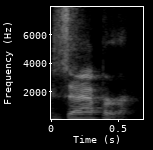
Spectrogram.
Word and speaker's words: Zappa: I remember Colin because he pronounces Zappa like zapper when he when he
